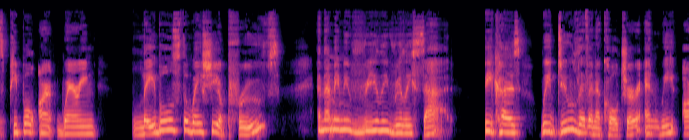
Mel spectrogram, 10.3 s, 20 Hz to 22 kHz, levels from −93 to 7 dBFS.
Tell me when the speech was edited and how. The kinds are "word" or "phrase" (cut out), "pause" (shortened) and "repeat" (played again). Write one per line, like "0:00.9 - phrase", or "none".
none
